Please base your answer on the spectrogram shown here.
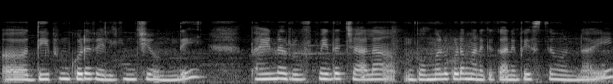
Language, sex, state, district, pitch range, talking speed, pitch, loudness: Telugu, female, Telangana, Karimnagar, 225-250 Hz, 105 wpm, 235 Hz, -16 LUFS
